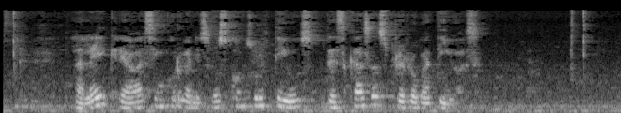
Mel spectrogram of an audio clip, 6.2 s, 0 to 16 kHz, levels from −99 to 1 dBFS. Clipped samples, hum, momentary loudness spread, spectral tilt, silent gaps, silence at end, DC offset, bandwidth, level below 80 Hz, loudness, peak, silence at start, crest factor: under 0.1%; none; 21 LU; -4.5 dB/octave; none; 0 s; under 0.1%; 11.5 kHz; -48 dBFS; -26 LUFS; -8 dBFS; 0.05 s; 20 dB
